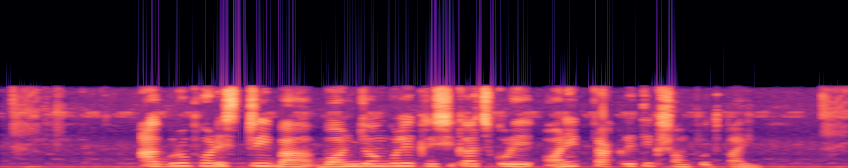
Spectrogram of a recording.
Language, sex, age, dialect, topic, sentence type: Bengali, female, 31-35, Northern/Varendri, agriculture, statement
